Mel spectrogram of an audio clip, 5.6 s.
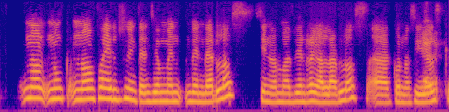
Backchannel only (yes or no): yes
